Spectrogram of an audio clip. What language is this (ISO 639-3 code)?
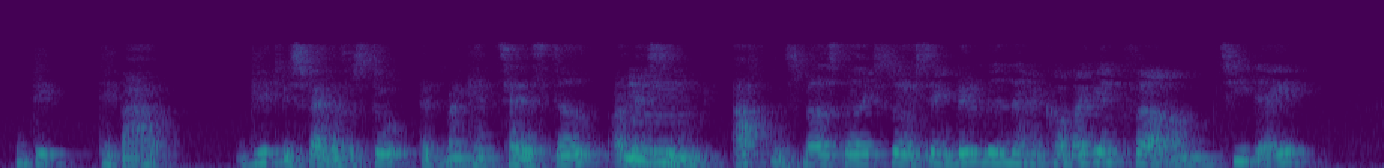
dan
